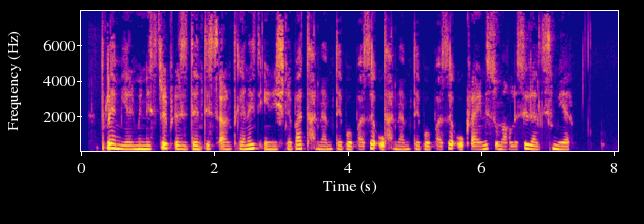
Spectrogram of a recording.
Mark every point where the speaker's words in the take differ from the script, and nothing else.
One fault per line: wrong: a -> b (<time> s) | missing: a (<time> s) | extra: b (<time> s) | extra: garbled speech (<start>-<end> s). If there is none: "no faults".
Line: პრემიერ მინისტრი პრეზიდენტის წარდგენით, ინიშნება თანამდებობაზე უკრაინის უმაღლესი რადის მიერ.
extra: თანამდებობაზე (4.6 s)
